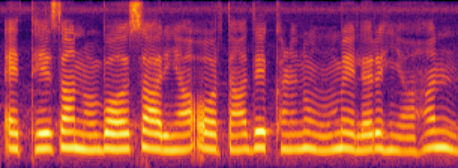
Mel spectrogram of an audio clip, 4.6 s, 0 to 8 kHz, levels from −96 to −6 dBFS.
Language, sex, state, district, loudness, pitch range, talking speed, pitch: Punjabi, female, Punjab, Kapurthala, -15 LUFS, 230-245 Hz, 130 wpm, 240 Hz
